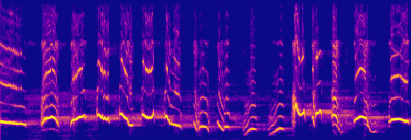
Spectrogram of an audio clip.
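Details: Oriental magpie-robin, loud clear song used as a lure to get other magpie-robins singing: rapid run of whistled, sharply swooping and trilled notes, about four per second, continuous and varied.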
